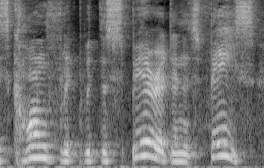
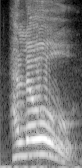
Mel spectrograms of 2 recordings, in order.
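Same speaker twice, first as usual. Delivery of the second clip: put-on boy, higher and louder; boy calling back; 6 semitones higher, 11 dB louder than usual. Boy in the street to Scrooge, calling up. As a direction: shout back up. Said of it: "returned the boy".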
